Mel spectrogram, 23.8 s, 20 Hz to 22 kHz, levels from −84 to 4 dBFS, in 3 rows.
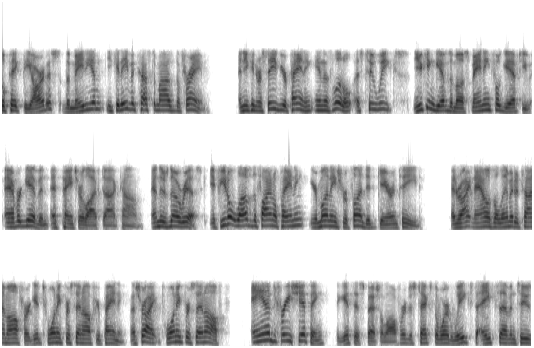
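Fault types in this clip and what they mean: No technical faults can be heard in this recording.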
